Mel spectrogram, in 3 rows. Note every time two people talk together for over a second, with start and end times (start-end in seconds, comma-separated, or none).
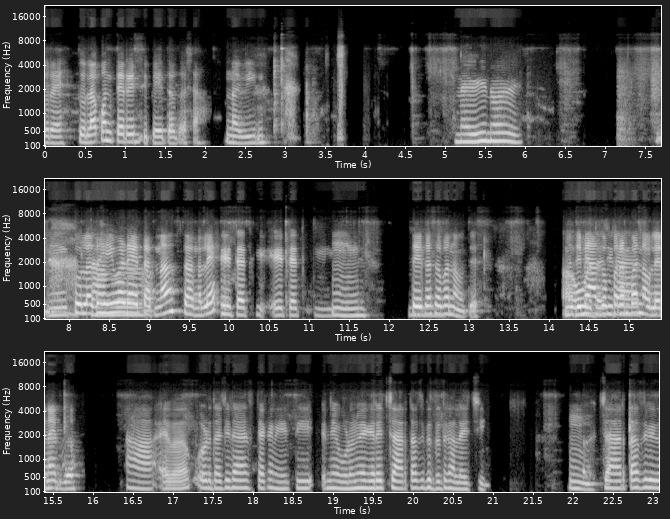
14.2-15.6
